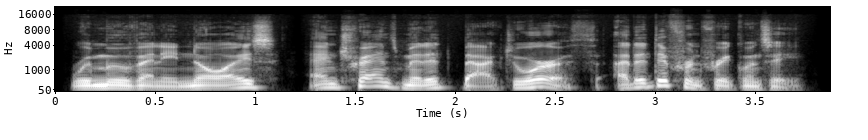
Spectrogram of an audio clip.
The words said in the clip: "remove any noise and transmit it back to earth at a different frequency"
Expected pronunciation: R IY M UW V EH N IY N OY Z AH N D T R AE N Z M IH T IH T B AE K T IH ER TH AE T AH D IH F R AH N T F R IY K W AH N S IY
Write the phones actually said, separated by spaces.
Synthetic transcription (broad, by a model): R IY M UW V EH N IY N OY Z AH N T R AE N Z M IH T IH T B AE K T IH ER TH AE T AH D IH F R AH N T F R IY K W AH N S IY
